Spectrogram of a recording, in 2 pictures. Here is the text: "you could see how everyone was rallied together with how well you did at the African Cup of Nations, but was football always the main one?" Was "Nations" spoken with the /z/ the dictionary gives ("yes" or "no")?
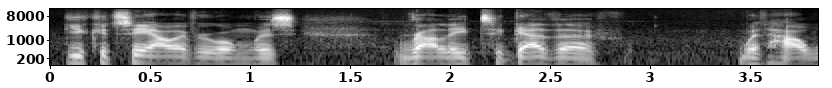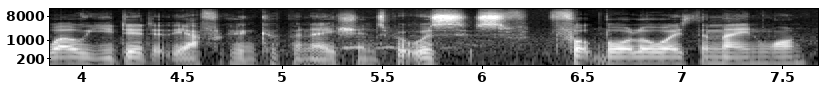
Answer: yes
